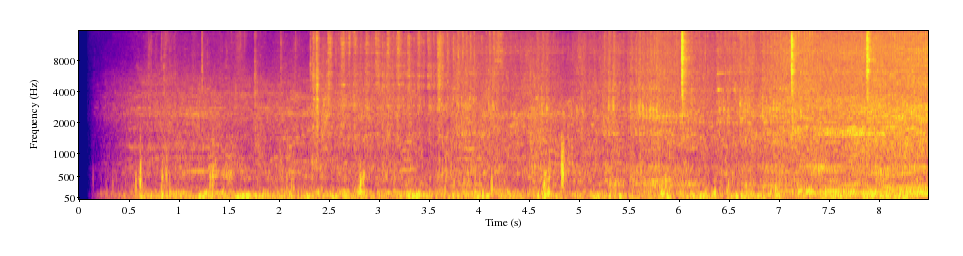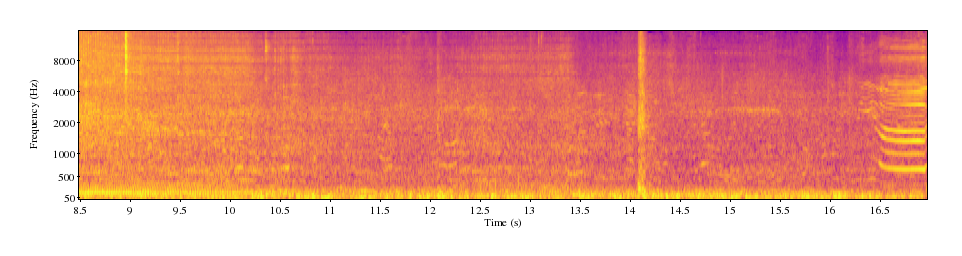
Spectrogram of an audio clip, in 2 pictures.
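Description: Outdoor bustle around a shuttle van stop: a vehicle engine running close by, with a steady low rumble, under the voices of a passing crowd and a few sharp clicks.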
